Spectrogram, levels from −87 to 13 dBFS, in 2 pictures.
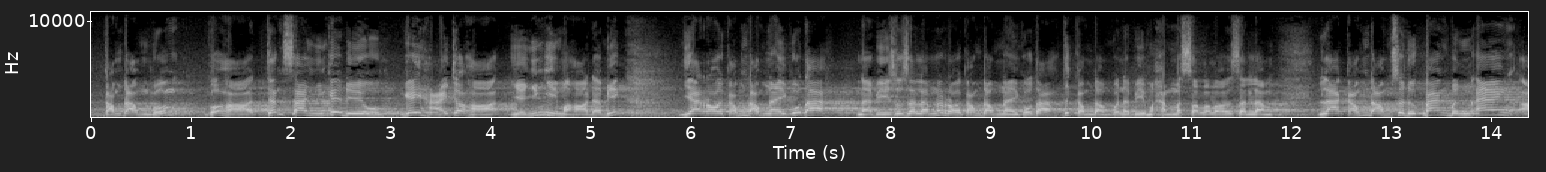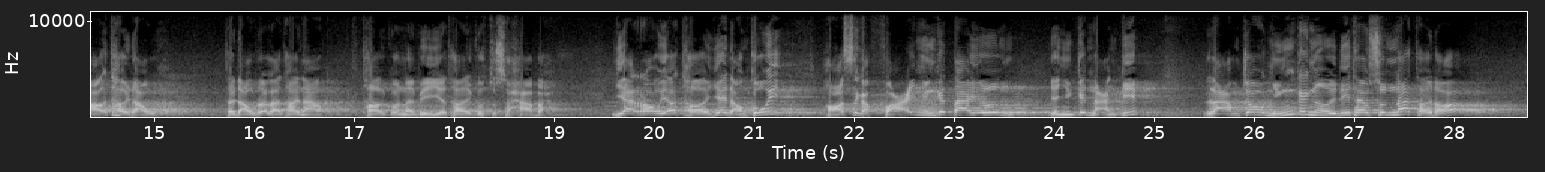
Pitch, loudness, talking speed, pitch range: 205 Hz, -14 LUFS, 215 wpm, 175-255 Hz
